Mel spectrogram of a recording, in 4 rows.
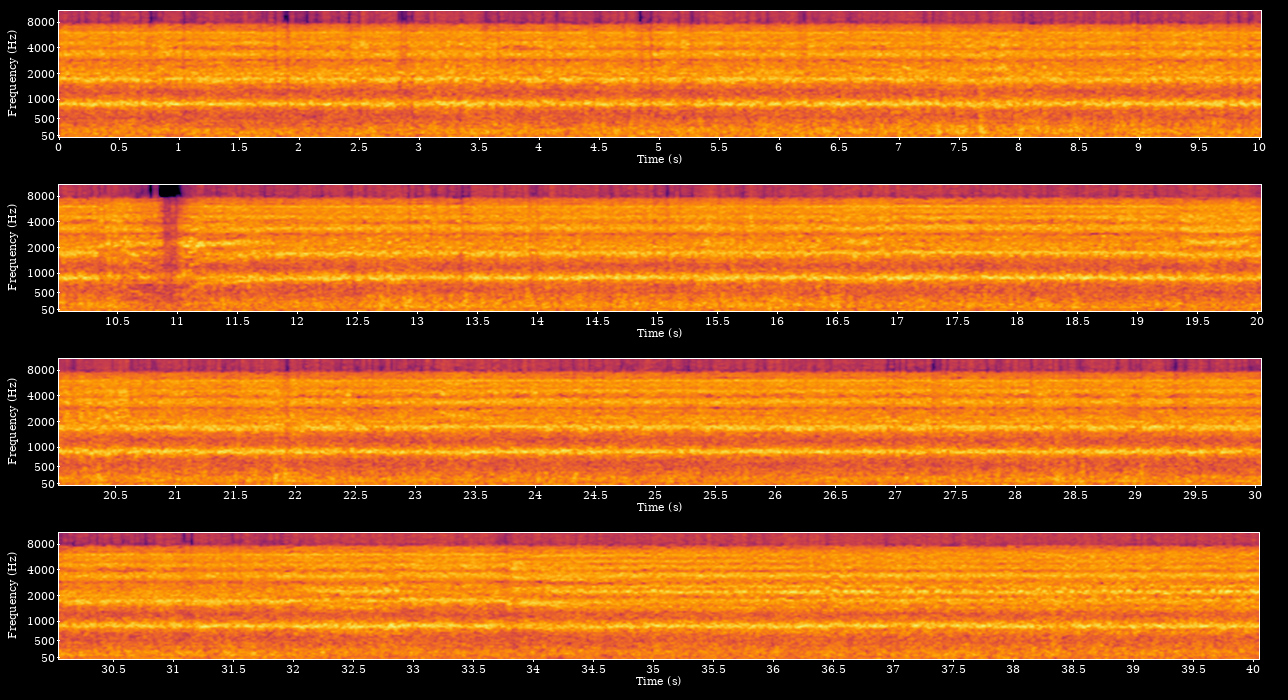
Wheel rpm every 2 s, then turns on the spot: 230, 240, 230, 230, 230, 150, 230, 230, 230, 230, 230, 230, 230, 230, 230, 230, 220, 210, 210, 210.
none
